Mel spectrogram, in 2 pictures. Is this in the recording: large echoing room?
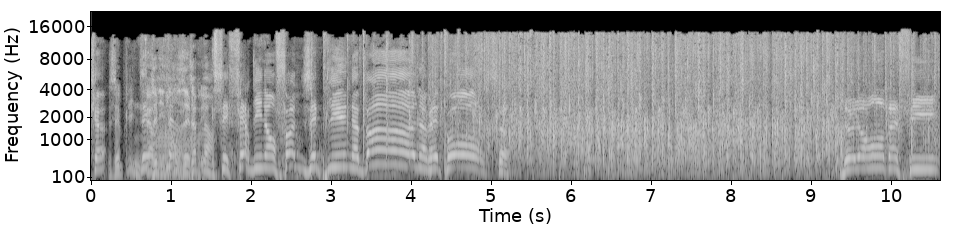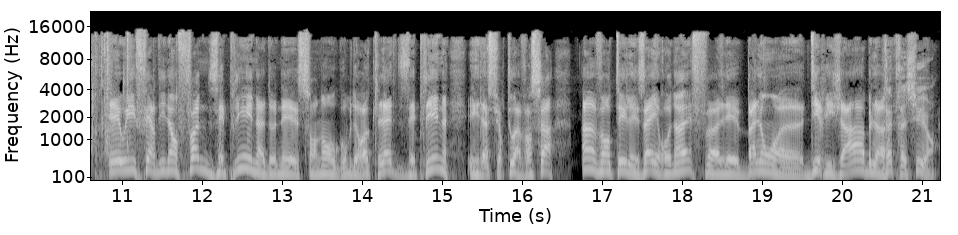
no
